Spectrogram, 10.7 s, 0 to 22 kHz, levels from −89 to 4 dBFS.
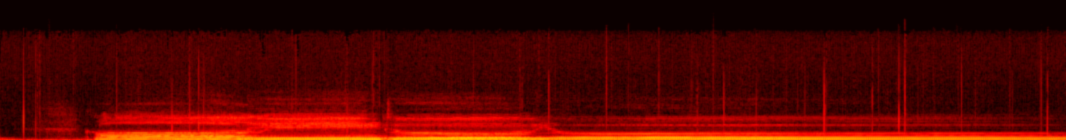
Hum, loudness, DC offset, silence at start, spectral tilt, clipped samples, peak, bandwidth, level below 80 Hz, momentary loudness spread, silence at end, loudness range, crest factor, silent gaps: none; -34 LUFS; under 0.1%; 0 s; -7 dB/octave; under 0.1%; -20 dBFS; 17.5 kHz; -52 dBFS; 6 LU; 0 s; 3 LU; 14 dB; none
